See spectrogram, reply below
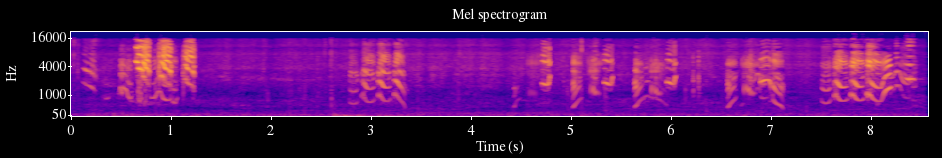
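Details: Parrot chirping in short bursts of bent, whistled notes, some rising and some falling, given in clusters separated by brief pauses over a low background hum.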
